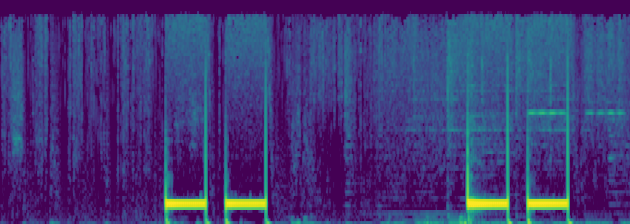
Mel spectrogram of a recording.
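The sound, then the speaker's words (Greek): A telephone ringback tone sounds in two pairs of steady electronic beeps, each double burst followed by a pause, loud and clear over a faint low background hum. “Βγάλε το τηλέφωνο που χτυπάει να δούμε τι θέλει ο άνθρωπος.”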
